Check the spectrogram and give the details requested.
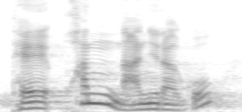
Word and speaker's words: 대환난: 우리가 큰 환난을 히 대환난이라고 그렇게 부르게 된 것입니다 그런데 우리가 지금까지 습관적으로 자꾸 대환 대란이라고 발음을 해서도 라고 이렇게 하는데요 이제 오늘부터 가급적에 대환난이 바르게 발음하는 것이 좋을 것 같습니다 혹시 여기에서 국문학을 전공하신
